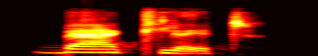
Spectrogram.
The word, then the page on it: backlit: Indian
